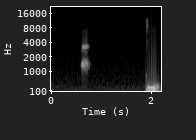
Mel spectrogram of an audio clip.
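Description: Mostly quiet audio on a video-call line, with a short faint blip about two-thirds of a second in. Near the end a sudden, low, muffled sound comes through the line from a participant's connection.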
